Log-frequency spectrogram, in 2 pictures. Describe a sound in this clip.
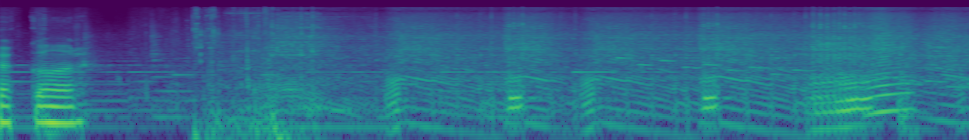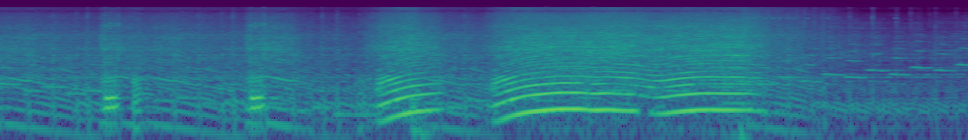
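A power tool whirs and revs up and down repeatedly.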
